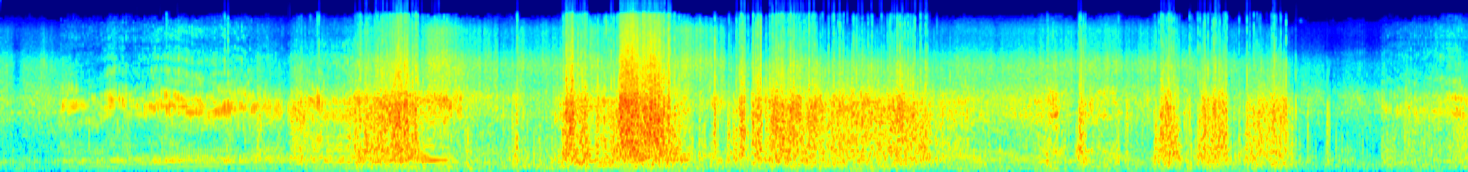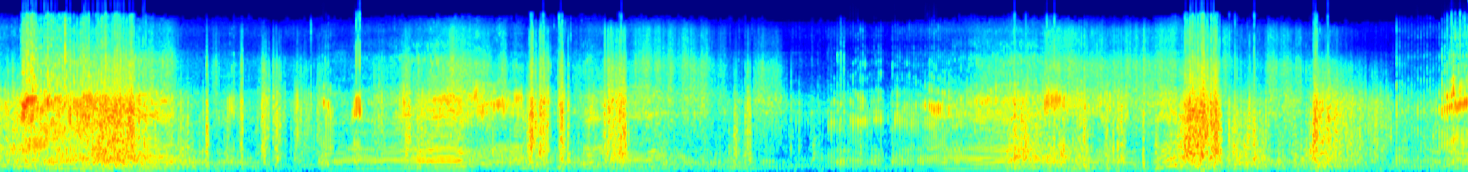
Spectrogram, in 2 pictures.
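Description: Dirt bike engine revving hard, its pitch climbing and dropping off again and again, with wind rushing over the rider-mounted camera microphone.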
